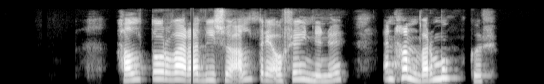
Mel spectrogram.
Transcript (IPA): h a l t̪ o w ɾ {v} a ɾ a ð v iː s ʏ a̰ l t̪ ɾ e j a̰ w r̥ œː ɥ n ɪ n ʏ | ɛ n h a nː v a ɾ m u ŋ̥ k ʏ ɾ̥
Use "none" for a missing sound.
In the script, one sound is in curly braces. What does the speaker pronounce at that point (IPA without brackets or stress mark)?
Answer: v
